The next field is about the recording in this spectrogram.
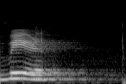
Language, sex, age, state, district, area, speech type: Goan Konkani, female, 18-30, Goa, Tiswadi, rural, read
